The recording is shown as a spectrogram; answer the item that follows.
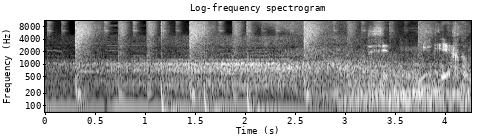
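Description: Volvo V90 estate approaching and driving past, its engine and tyre noise building toward the end, over background music with a beat.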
